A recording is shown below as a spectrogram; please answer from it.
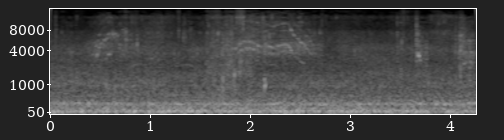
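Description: Steady low drone of a boat engine carrying over the water, with wind on the microphone.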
